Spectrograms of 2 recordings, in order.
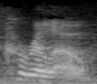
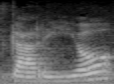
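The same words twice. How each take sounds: First: The name is pronounced with English sounds. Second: The name is pronounced with Spanish sounds. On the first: "in English. That's how you pronounce it" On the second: "in Spanish"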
